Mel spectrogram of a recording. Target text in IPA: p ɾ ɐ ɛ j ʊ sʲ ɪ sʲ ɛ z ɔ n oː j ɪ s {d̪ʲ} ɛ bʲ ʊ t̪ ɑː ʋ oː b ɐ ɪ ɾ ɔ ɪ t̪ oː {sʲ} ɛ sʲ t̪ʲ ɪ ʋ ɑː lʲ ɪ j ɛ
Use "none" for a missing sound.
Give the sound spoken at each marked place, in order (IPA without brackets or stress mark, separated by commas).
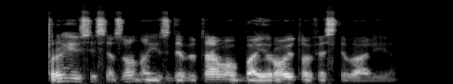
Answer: d̪ʲ, fʲ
